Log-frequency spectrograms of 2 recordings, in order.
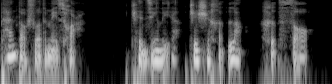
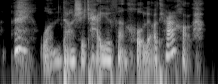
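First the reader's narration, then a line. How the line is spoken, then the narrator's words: Lewd laugh. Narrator (Chinese): 老张主人淫笑起来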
